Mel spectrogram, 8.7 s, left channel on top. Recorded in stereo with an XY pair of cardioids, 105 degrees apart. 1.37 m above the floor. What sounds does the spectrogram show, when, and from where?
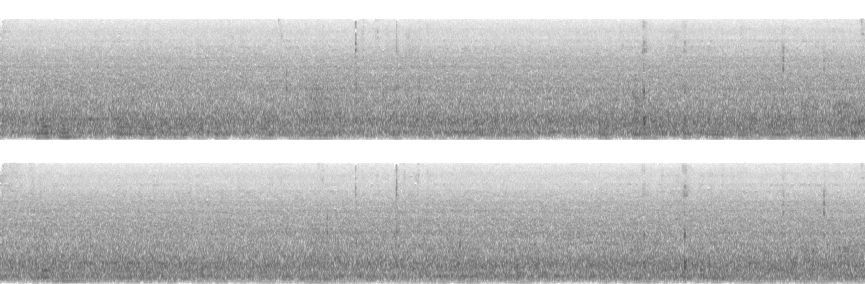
0.3 s a man speaking: 40° left, 0.9 m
